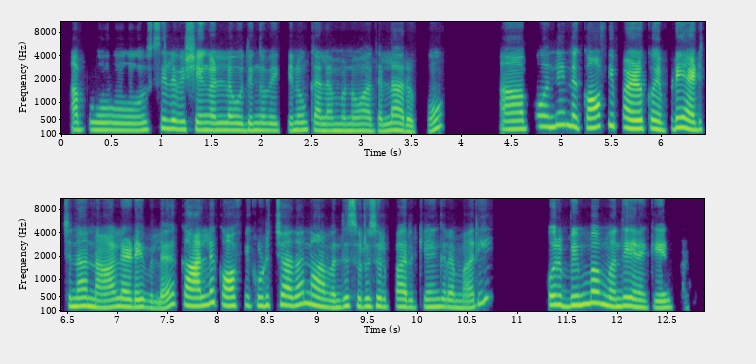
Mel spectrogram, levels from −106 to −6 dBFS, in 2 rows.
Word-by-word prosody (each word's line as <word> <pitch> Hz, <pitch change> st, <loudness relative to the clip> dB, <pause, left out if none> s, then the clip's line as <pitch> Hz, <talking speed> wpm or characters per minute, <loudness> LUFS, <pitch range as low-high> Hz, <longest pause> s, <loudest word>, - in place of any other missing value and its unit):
அப்போ 215 Hz, 0 st, -6 dB, 0.6 s
சில 260 Hz, -3 st, -2 dB
விஷயங்கள்ல 210 Hz, -2 st, 0 dB
ஒதுங்க 200 Hz, +1 st, -3 dB
வெக்கணும் 200 Hz, +2 st, -4 dB
கெளம்பணும் 190 Hz, 0 st, -2 dB
அதெல்லாம் 190 Hz, +3 st, -2 dB
இருக்கும். 180 Hz, -, -5 dB, 0.6 s
அ -, -, -1 dB, 0.2 s
அப்போ 255 Hz, +6 st, -10 dB
வந்து 305 Hz, +3 st, 0 dB
இந்த 320 Hz, -3 st, +2 dB
காஃபி 300 Hz, +5 st, +3 dB
பழக்கம் 245 Hz, -1 st, +5 dB
எப்டி 265 Hz, +7 st, +1 dB
ஆயிடுச்சுனா 225 Hz, +1 st, +2 dB, 0.2 s
நாளடைவுல 205 Hz, -2 st, +1 dB, 0.2 s
காலைல 245 Hz, +5 st, +5 dB
காஃபி 250 Hz, +1 st, +2 dB
குடிச்சாதான் 260 Hz, +3 st, 0 dB
நான் 225 Hz, -5 st, +1 dB
வந்து 210 Hz, +5 st, -1 dB
சுறுசுறுப்பா 225 Hz, -1 st, -2 dB
இருக்கேங்குற 210 Hz, +1 st, -3 dB
மாரி 195 Hz, -, -3 dB, 0.7 s
ஒரு 270 Hz, -, +3 dB
பிம்பம் 290 Hz, +3 st, +4 dB
வந்து 225 Hz, +2 st, +2 dB
எனக்கு 200 Hz, -1 st, -3 dB
ஏற்படு 195 Hz, -2 st, -8 dB
220 Hz, 140 wpm, -23 LUFS, 200-250 Hz, 0.7 s, பழக்கம்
